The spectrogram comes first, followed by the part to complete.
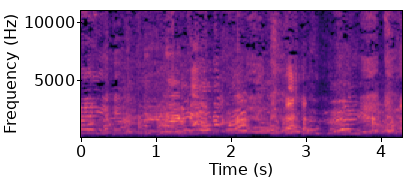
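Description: Loud, overlapping chatter of several men's voices talking and calling out over one another.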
